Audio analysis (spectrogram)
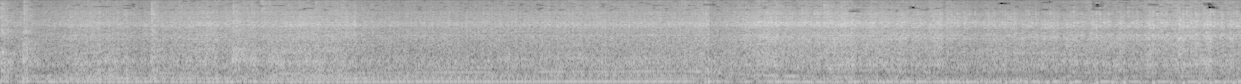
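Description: A close, loud Excelsior Henderson Super X motorcycle engine runs unevenly during tuning, a steady buzzing drone whose pitch sags and wavers partway through before settling again.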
